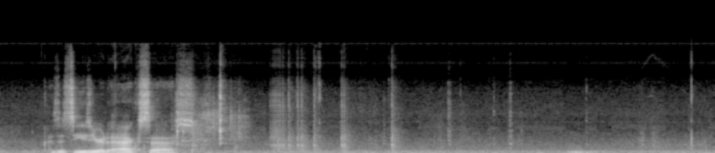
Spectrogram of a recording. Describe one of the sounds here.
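A screwdriver clicks and scrapes as it turns a small screw into plastic.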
